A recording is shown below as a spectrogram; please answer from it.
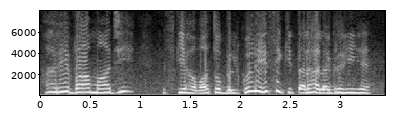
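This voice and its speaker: A woman's voice: very high voice, normal speed, darkish tone. A woman voicing a practical, caring young wife in a children's cartoon, supportive and earnest. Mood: amazed. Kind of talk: Hindi children's cartoon story voice acting.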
